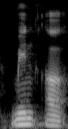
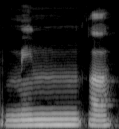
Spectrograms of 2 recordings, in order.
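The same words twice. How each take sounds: First: من آ with the noon said clearly, no nasal hum; clear izhar. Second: من آ with the noon hummed through the nose; nasal ghunna on من wrongly held before آ; wrong nasalized reading. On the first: Teacher showing the correct izhar reading. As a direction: keep the ن in من آ crisp before آ. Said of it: "ظاہر کر کے پڑھا". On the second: Teacher demonstrating the wrong ghunna reading. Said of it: "یہ غلط ہے". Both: Shown as a demonstration.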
